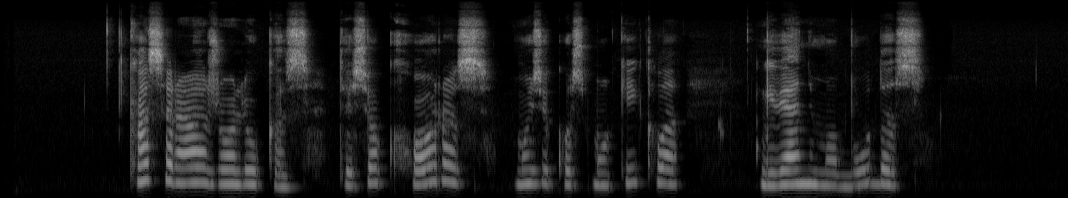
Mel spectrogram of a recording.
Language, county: Lithuanian, Vilnius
